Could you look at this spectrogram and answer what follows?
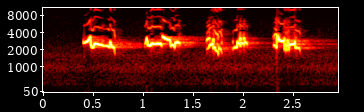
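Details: Five short caroled whistles from an American robin, the first two longer and slurred downward, the last three quicker and choppier, delivered in a steady run with no background noise.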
